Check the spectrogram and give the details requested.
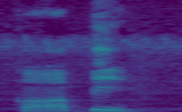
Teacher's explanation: वे स्वर या वह वर्ण जिसका उच्चारण आ और ओ के बीच होता है वह आगत कहलाता है। जैसे कापी, तो यहाँ हम लोग इसको कापी नहीं कहेंगे या कॉपी नहीं कहेंगे, बल्कि आ और ओ के बीच का यहाँ उच्चारण करेंगे, अर्थात कॉपी। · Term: आगत चिन्ह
